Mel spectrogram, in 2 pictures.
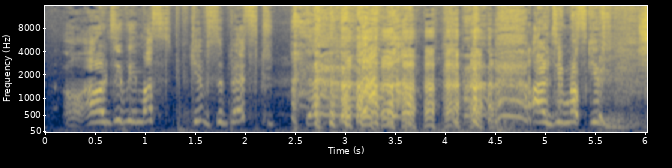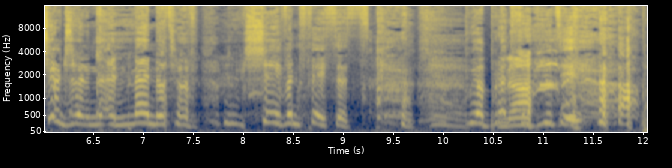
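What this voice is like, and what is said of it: Terrible put-on accent. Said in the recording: “I will do a million accents tonight ... it's not the terrible accent”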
